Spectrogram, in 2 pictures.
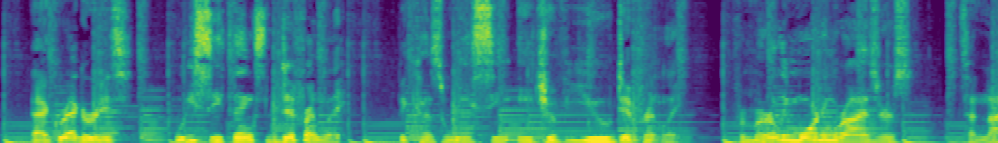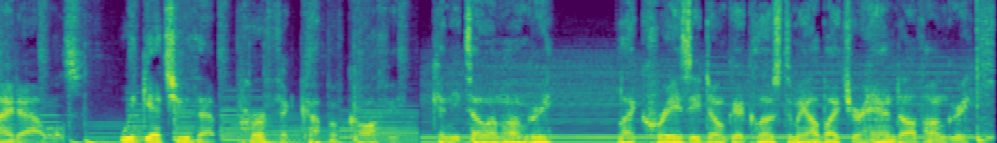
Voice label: Commercial, Voiceover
